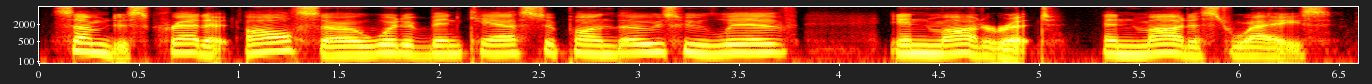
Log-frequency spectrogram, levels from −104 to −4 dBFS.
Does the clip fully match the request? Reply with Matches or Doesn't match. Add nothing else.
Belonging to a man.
Doesn't match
